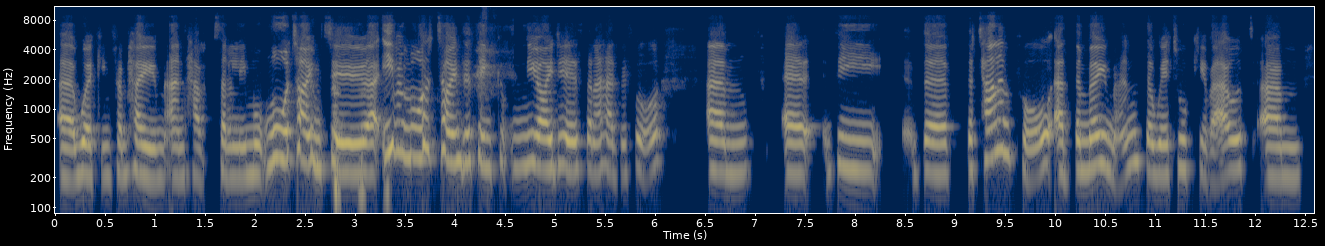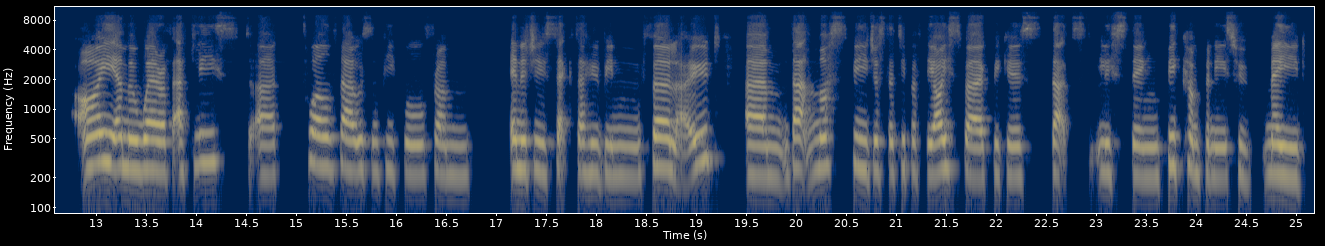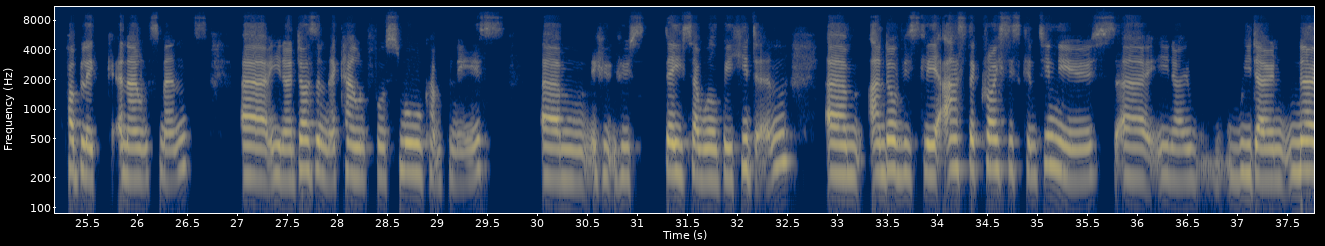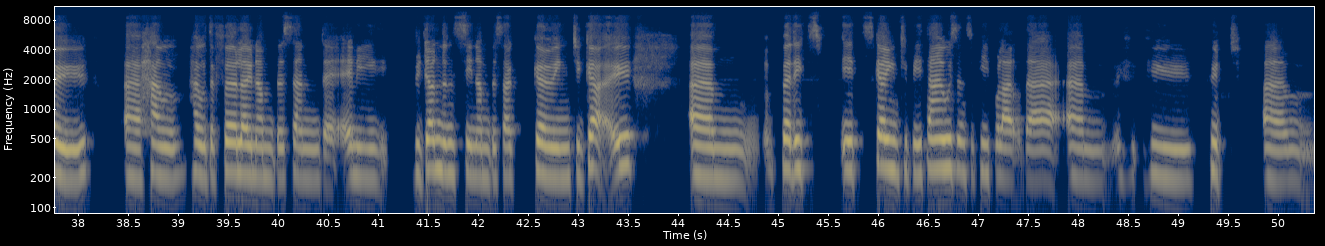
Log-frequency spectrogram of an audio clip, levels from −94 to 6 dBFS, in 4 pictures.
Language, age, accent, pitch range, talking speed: English, 30-49, British, 205-250 Hz, 155 wpm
